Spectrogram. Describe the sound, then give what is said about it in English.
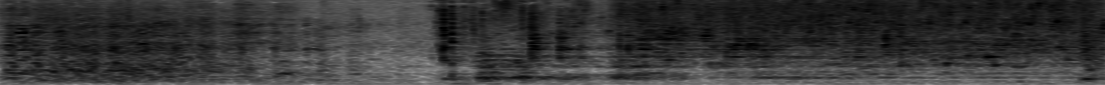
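A toilet flushes loudly, a broad rushing whoosh of water draining from the tank into the bowl that surges, briefly dips, then keeps gushing steadily to the end, with faint chuckling voices underneath. “We are ready to flush.”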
